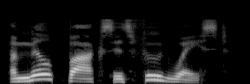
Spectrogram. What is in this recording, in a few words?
low; VR classroom Test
